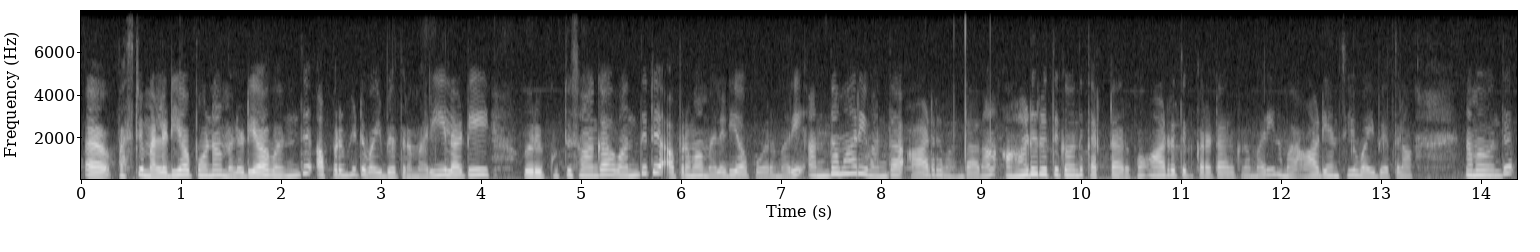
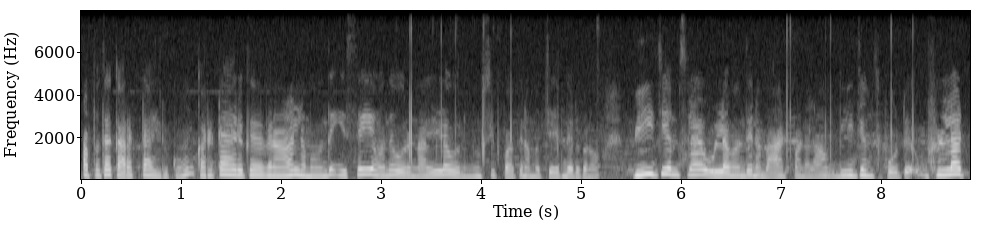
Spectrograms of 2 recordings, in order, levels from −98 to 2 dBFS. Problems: constant background noise, continuous background conversations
